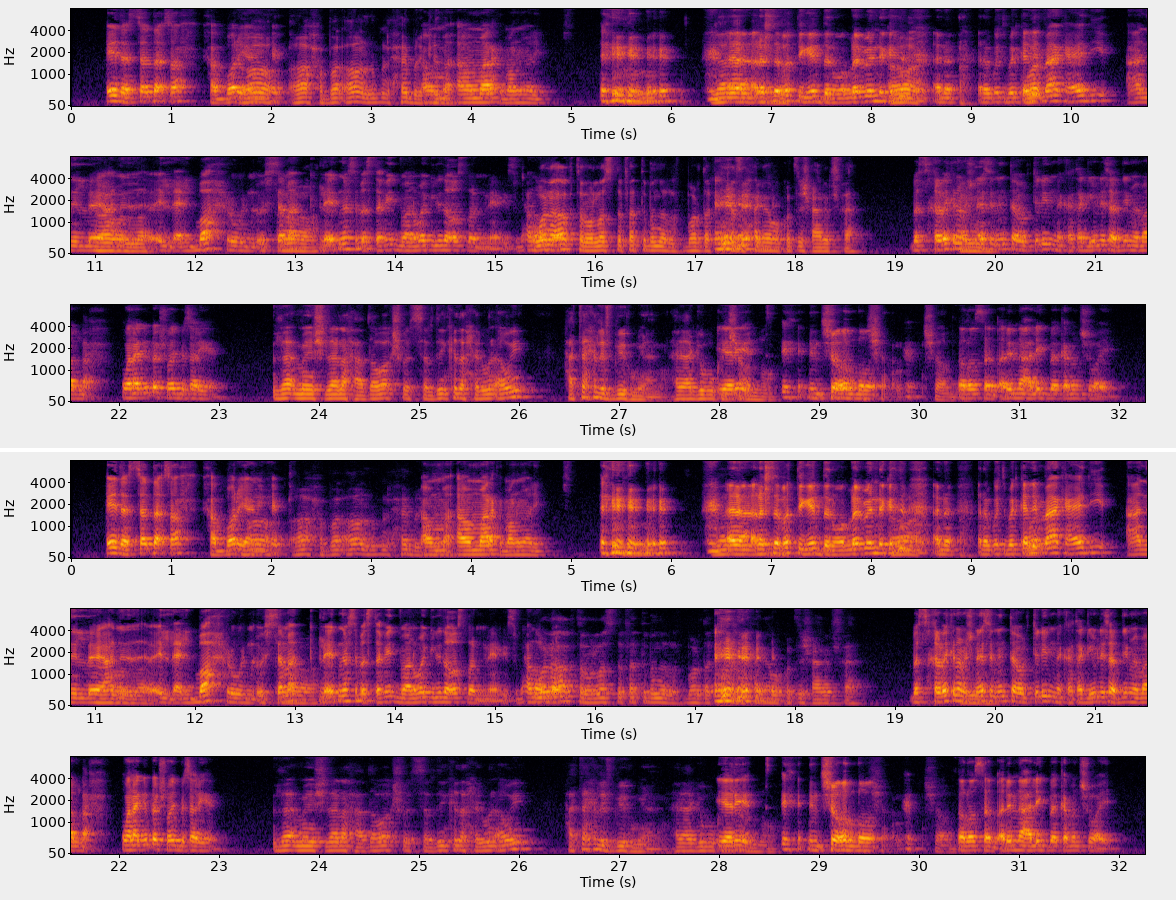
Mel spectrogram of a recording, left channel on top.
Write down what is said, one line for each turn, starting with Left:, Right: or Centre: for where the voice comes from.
Right: ايه ده تصدق صح حبار يعني
Left: اه
Right: هبل
Left: اه حب اه لون الحبر
Right: او
Left: كده
Right: ما... او ما اعرف المعلومه دي <laughs>
Left: مم. لا
Right: انا
Left: لا
Right: انا
Left: لا
Right: استفدت
Left: ده
Right: جدا والله منك
Left: اه
Right: <laughs> انا انا كنت بتكلم
Left: و...
Right: معاك عادي عن ال... عن
Left: اه والله
Right: ال- البحر والسمك
Left: اه
Right: لقيت نفسي بستفيد بمعلومات جديده اصلا يعني سبحان
Left: وانا
Right: الله
Left: اكتر والله استفدت منك برضك
Right: <laughs>
Left: في كذا حاجة ما كنتش عارفها
Right: بس خلي بالك انا
Left: تمام
Right: مش ناسي ان انت قلت لي انك هتجيب لي سردين مملح وانا هجيب لك شويه بسارية
Left: لا ماشي لا انا هدوقك شويه سردين كده حلوين قوي هتحلف بيهم يعني هيعجبوك
Right: يا
Left: ان شاء
Right: ريت
Left: الله
Right: <laughs> ان شاء الله
Left: ان شاء ان شاء الله
Right: خلاص هبقى ارن عليك بقى كمان شويه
